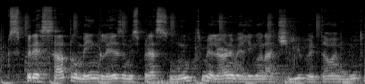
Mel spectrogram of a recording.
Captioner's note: brazilian portuguese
